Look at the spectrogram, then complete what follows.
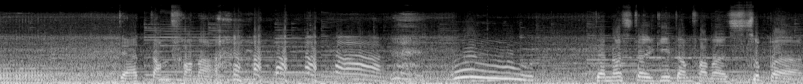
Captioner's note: laugh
